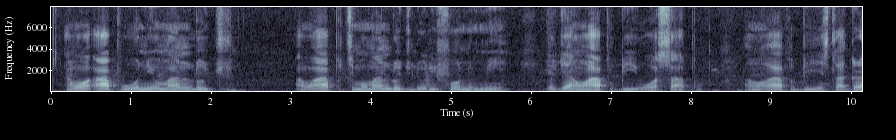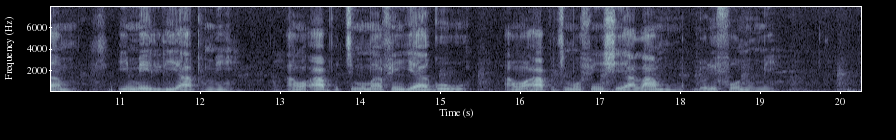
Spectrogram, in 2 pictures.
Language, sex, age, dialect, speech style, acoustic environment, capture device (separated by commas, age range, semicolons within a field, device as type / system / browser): Yoruba, male, 35-44, Nigeria - Lagos Yoruba, relaxed, silence, desktop / Windows / Chrome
